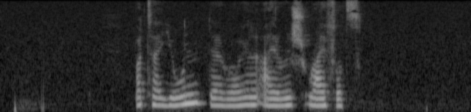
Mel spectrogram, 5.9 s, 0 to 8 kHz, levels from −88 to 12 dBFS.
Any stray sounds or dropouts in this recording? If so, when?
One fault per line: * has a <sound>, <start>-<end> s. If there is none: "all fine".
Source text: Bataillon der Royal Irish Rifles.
all fine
